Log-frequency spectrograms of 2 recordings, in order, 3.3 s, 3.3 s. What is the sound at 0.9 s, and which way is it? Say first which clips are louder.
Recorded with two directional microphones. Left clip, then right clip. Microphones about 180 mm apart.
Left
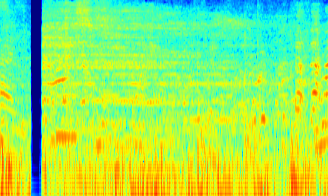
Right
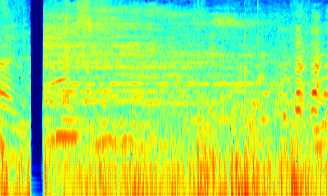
Music: right 2 dB; 5° left (ahead or behind).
